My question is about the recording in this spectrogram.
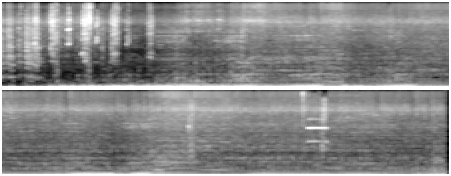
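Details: Jaguar XKR with persistent "Restricted Performance" fault, struggling to idle during live-data scan: deep engine note surging and sagging unevenly, near stalling; root cause not yet found.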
